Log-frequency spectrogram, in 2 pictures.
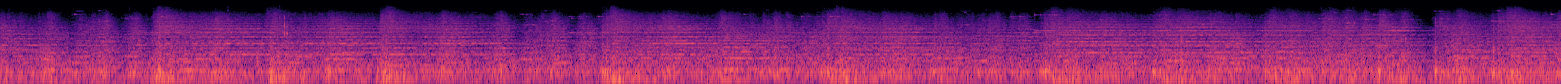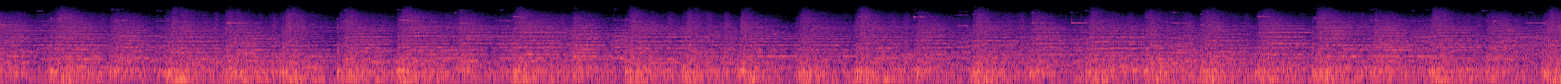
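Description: Military brass band playing a march, with a steady drum beat.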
